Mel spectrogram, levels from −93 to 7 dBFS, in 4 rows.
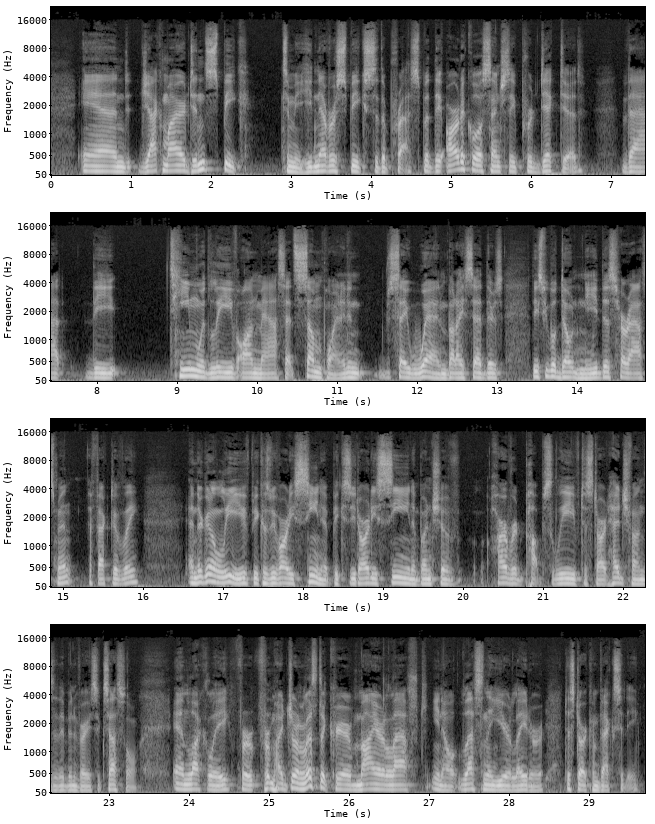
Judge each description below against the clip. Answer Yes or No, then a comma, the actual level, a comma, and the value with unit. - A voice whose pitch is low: Yes, low, 115 Hz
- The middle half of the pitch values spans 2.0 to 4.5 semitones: Yes, narrow, 2.5 semitones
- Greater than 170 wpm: Yes, average, 180 wpm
